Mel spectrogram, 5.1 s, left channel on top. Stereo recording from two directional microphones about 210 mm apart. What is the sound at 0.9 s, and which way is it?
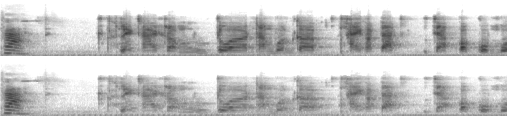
Speech, 55° left (ahead or behind).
